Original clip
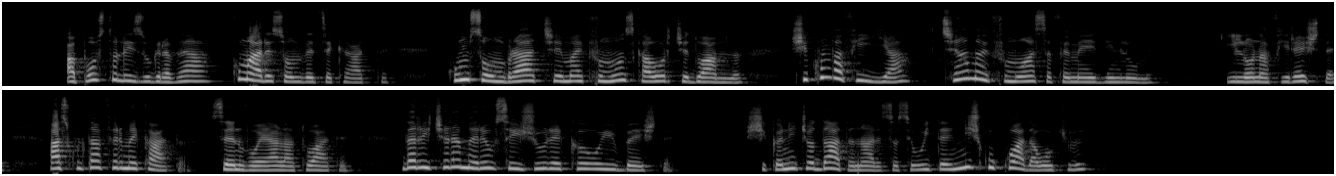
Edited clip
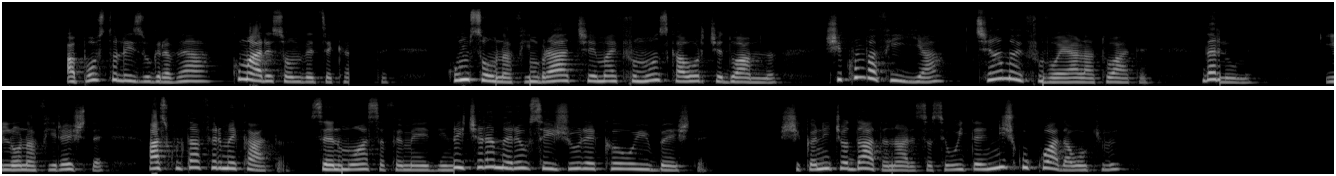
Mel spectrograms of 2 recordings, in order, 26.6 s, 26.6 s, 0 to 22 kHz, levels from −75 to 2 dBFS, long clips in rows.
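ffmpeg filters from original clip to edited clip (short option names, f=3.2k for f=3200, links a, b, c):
-filter_complex "[0:a]asplit=9[a][b][c][d][e][f][g][h][i];[a]atrim=end=3.47,asetpts=PTS-STARTPTS,afade=t=out:st=3.466:d=0.004:c=hsin[j];[b]atrim=start=3.47:end=3.72,asetpts=PTS-STARTPTS,volume=0[k];[c]atrim=start=3.72:end=4.942,asetpts=PTS-STARTPTS,afade=t=in:d=0.004:c=hsin[l];[d]atrim=start=12.508:end=12.852[m];[e]atrim=start=4.938:end=10.072[n];[f]atrim=start=15.728:end=17.502[o];[g]atrim=start=11.188:end=15.732[p];[h]atrim=start=10.068:end=11.192[q];[i]atrim=start=17.498[r];[j][k][l]concat=n=3:v=0:a=1[s];[s][m]acrossfade=d=0.004:c1=hsin:c2=hsin[t];[t][n]acrossfade=d=0.004:c1=hsin:c2=hsin[u];[u][o]acrossfade=d=0.004:c1=hsin:c2=hsin[v];[v][p]acrossfade=d=0.004:c1=hsin:c2=hsin[w];[w][q]acrossfade=d=0.004:c1=hsin:c2=hsin[x];[x][r]acrossfade=d=0.004:c1=hsin:c2=hsin"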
